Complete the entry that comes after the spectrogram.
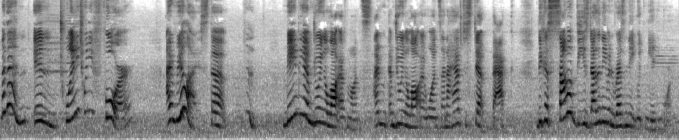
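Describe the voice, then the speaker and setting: In a room with audible echo and noticeable background noise, a woman speaks at a moderate pace with a high pitch, very wide pitch swings and big swings in loudness. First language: Bengali. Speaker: podcast host and YouTuber. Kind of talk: casual monologue. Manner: rambling, hesitant, many fillers. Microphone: poor audio quality.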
